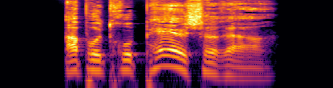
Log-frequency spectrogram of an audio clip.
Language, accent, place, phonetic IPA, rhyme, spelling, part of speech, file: German, Germany, Berlin, [apotʁoˈpɛːɪʃəʁɐ], -ɛːɪʃəʁɐ, apotropäischerer, adjective, De-apotropäischerer.ogg
- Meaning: inflection of apotropäisch: 1. strong/mixed nominative masculine singular comparative degree 2. strong genitive/dative feminine singular comparative degree 3. strong genitive plural comparative degree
